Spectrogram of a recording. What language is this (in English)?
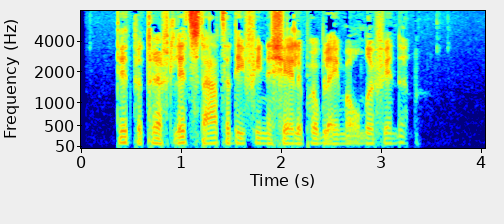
Dutch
